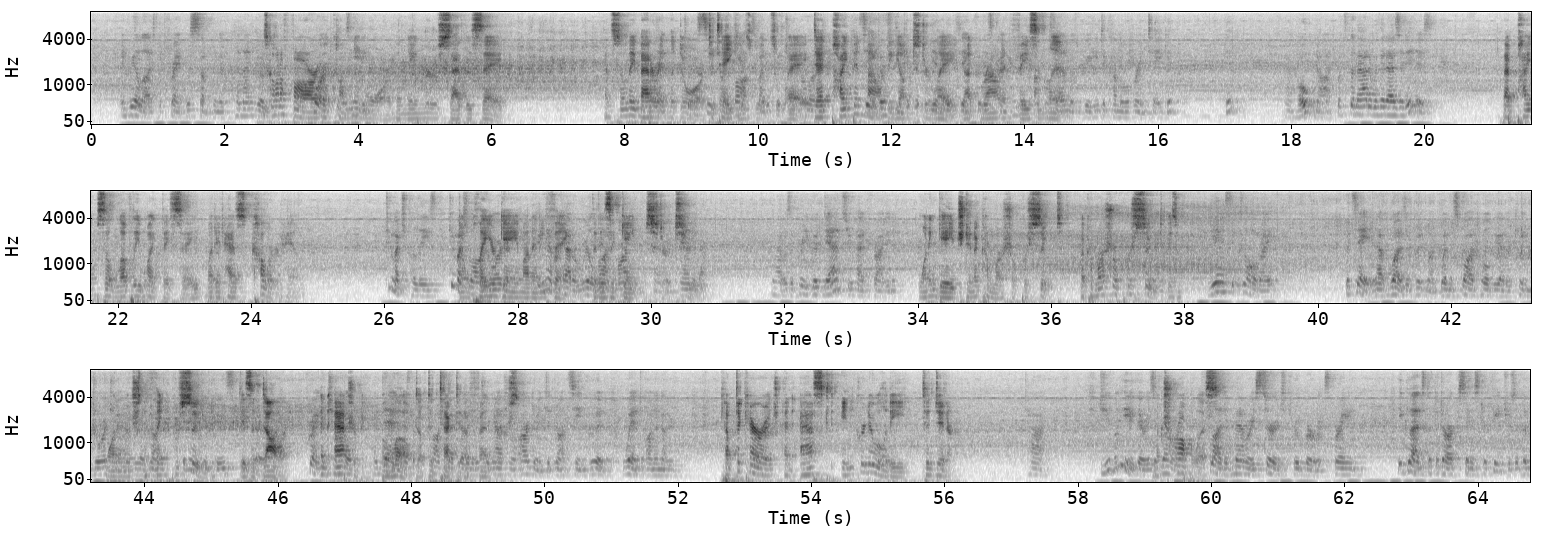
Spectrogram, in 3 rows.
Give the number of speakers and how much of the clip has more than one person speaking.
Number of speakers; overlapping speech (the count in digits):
2, about 30%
